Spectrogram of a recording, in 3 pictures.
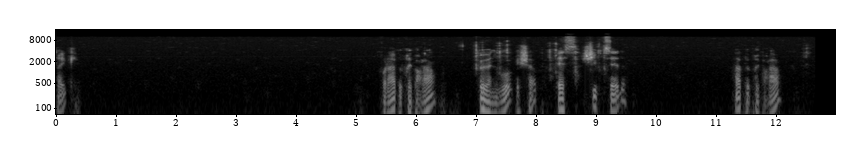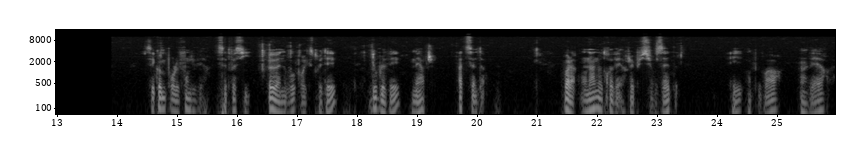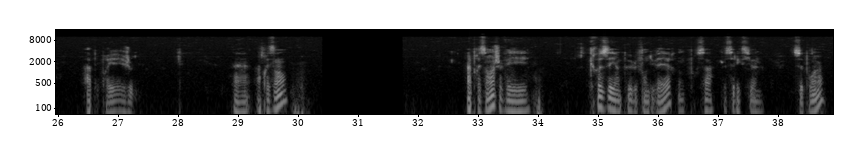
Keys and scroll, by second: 6.4 e, 15.7 e, 18.0 w, 22.1 z.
